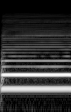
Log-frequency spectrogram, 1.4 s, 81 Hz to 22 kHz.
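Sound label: HARD BASSOON C4; Northstar - New Gold VOL-2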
